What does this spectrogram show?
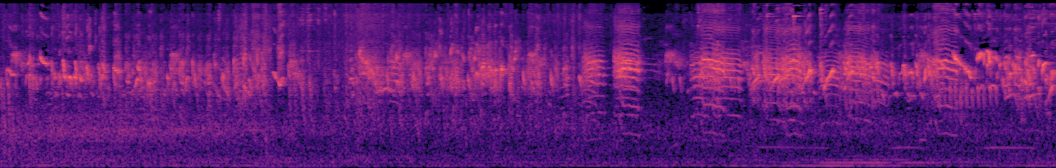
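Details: Aviary chorus of finches kept together with a canary: bright, high chirps and rapid warbled trills pour out continuously from several birds at once. A low mechanical hum and a steady faint tone appear near the end.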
